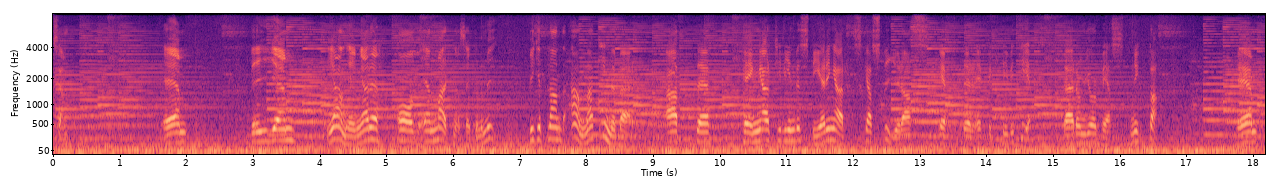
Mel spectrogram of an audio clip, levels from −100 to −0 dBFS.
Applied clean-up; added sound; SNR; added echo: none; Keyboard (musical); 2 dB; none.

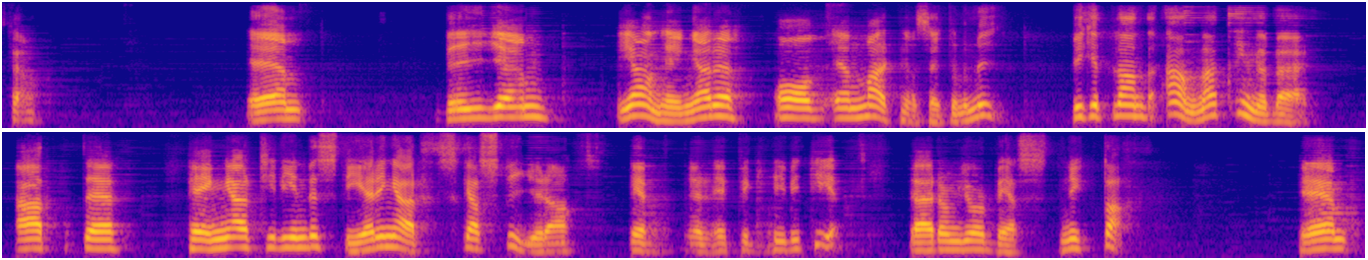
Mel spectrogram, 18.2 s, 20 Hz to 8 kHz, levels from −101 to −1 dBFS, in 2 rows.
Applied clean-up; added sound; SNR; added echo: neural mask model DeepFilterNet 3.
